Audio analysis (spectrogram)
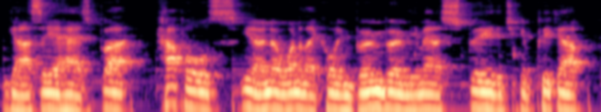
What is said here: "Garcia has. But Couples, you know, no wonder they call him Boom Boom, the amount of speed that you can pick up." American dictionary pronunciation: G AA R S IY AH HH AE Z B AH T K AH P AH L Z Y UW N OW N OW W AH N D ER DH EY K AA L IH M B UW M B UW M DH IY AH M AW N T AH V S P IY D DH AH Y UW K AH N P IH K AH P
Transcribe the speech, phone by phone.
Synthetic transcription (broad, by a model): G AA S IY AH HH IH Z B AH T K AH P L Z Y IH N OW N OW W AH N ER DH EY K AA L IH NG B UW M B UW M DH IY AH M AW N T AH V S P IY D DH AH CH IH K AH N P IH K AH P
